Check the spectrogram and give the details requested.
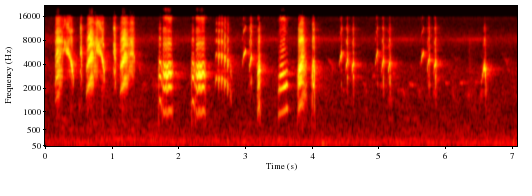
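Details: Long-tailed shrike in full lively song filled with wild-bird phrases, used as a lure to set reluctant shrikes singing; dense bursts of high, looping chirps and sweeping notes, then spaced sharp whistles tapering off toward the end.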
